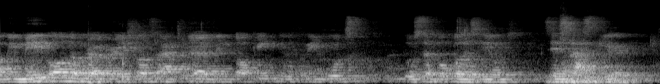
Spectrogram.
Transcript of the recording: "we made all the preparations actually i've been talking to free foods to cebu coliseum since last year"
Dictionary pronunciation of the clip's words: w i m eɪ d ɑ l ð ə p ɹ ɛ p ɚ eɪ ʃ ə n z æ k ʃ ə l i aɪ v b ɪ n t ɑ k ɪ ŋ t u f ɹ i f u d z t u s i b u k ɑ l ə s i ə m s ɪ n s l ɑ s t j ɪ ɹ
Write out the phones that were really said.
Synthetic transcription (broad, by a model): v i m eɪ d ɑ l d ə p ɹ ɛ p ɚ eɪ ʃ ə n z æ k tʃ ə l i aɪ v b ɪ n t ɑ k ɪ ŋ t u ɹ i p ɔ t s t u s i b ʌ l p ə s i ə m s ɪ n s l ɑ s t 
